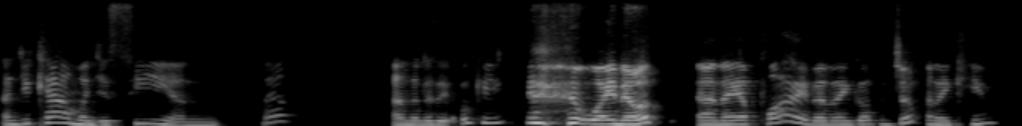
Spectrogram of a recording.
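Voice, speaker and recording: A woman in her thirties from Peru, speaking English with a thick Peruvian Spanish accent in a relaxed interview chat, laughing often and restarting her sentences. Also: fairly high pitch, normal speed. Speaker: podcast guest.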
